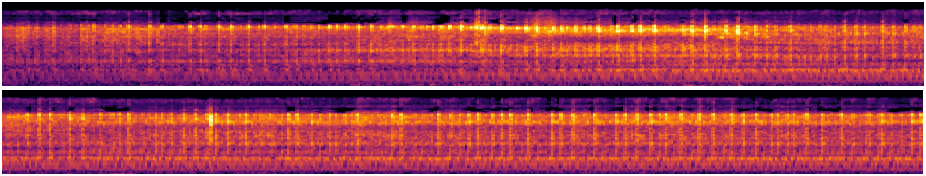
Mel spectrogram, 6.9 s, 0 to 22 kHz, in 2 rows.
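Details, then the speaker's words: O.S. Speed B21 Adam Drake nitro engine with new J&T ceramic bearings, a 6.5 mm venturi and a J21 carb: thin, high, buzzy idle sitting slightly slow; idle speed too low, then raised. "Let it idle for 30 seconds. My idle might be a little bit low yet."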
